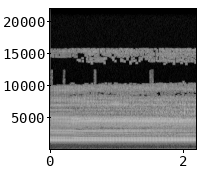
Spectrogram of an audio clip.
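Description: Cordless electric animal hair clipper buzzing steadily as it shaves long faux fur pile down close to the knit backing.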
